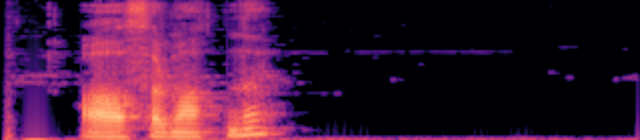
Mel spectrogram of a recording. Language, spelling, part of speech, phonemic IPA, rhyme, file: Norwegian Bokmål, A-formatene, noun, /ˈɑːfɔrmɑːtənə/, -ənə, NB - Pronunciation of Norwegian Bokmål «a-formatene».ogg
- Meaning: definite plural of A-format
